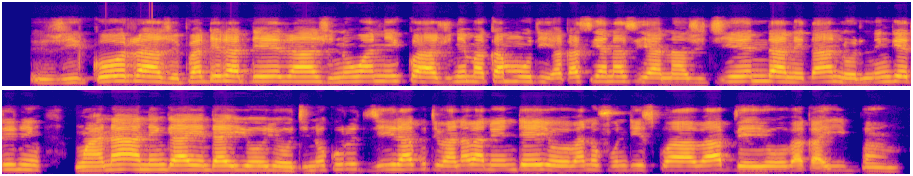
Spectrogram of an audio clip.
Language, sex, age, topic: Ndau, male, 36-49, education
